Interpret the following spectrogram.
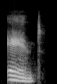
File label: "ENT", Indian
